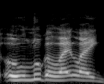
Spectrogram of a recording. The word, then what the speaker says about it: Uiagalelei: Yeah, once DJ Uiagalelei got that offense figured out and down, that's how you're supposed to say it.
